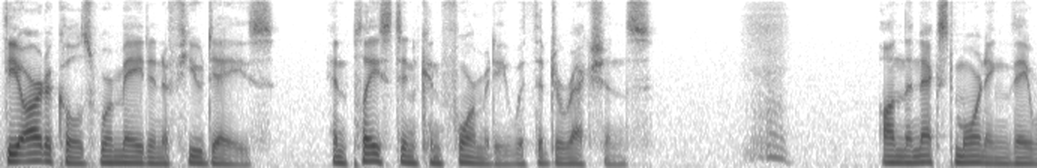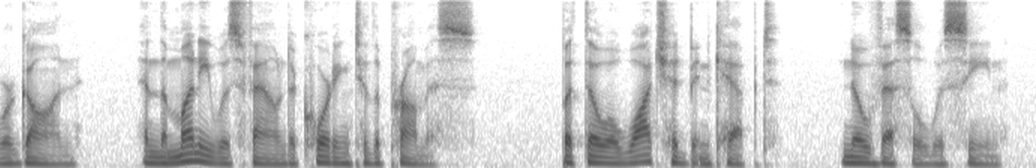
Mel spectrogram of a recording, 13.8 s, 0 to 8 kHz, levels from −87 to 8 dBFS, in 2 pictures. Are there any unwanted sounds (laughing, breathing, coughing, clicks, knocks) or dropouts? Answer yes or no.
yes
